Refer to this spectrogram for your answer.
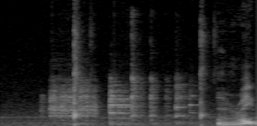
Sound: ball rolling

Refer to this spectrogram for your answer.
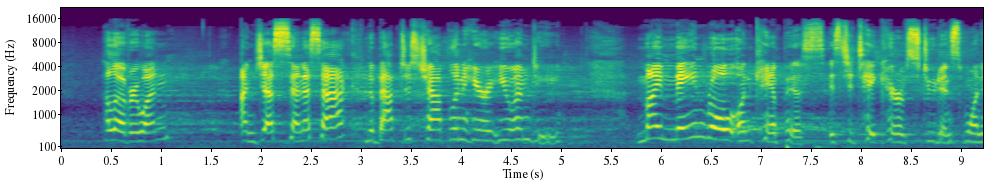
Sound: none

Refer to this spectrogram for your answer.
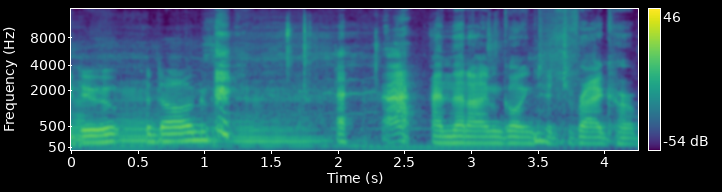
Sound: laughing

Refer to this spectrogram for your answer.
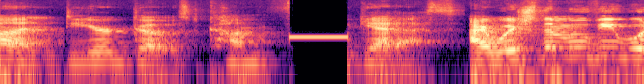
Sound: beeps

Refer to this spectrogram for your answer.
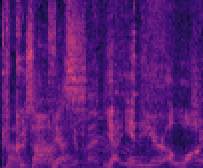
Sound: non-english speech

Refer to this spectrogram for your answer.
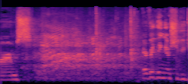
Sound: audience laughing

